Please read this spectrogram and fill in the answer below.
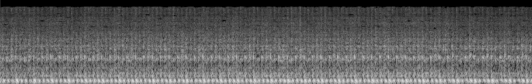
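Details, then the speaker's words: Isuzu Panther diesel, after repairing cylinder 4, which had been producing no power: steady, fairly even low chug at idle with every cylinder now firing, slight roughness remaining. "ini semuanya sudah rata Nah sudah ada tenaganya Oke tadi nomor 4 ini tidak mengeluarkan rekat sekarang sudah aman melakukan tenaga"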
